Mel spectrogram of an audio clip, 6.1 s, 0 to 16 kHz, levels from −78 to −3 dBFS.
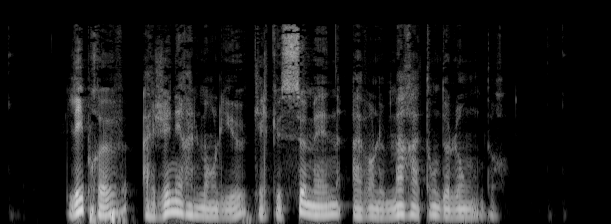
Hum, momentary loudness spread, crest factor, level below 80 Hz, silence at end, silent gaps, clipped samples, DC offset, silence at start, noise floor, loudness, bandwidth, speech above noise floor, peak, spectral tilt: none; 10 LU; 22 dB; -38 dBFS; 1.1 s; none; under 0.1%; under 0.1%; 0.65 s; -73 dBFS; -25 LUFS; 11.5 kHz; 49 dB; -4 dBFS; -5 dB/octave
